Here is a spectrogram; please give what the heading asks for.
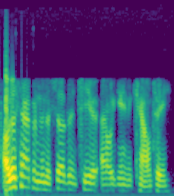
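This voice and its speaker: A middle-aged or older man phoning a radio show, speaking earnestly and haltingly. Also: medium pitch, lively intonation, no room sound. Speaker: radio phone-in caller. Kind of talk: unscripted call-in comment. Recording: narrow, tinny phone line.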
